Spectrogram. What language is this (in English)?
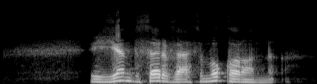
Kabyle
